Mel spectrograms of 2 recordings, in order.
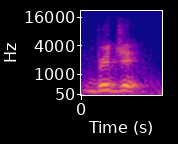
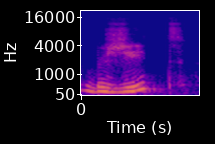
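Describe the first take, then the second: First: The name is said in an American way. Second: The name is said in a French way. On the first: "American pronunciation would be Bridget" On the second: "French or U K. Brigitte"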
